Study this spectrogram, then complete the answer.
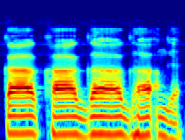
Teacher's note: देखते हैं व्यंजनों का वर्गीकरण उचार स्थान कंठ से क्या होगा कंठ से का वर्ग जो होता है कंठ से ही होता है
